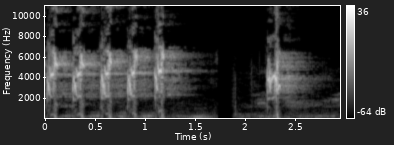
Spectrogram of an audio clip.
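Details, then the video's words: A lovebird gives five quick harsh chirps, a pause, then one more sharp chirp, taken from a long, clear ngekek recording used to prompt lovebirds to sing. "Lovebird Latah Ngekek Panjang dan Jernih Pancingan Love Bird Agar Cepat Ngekek Jernih"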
